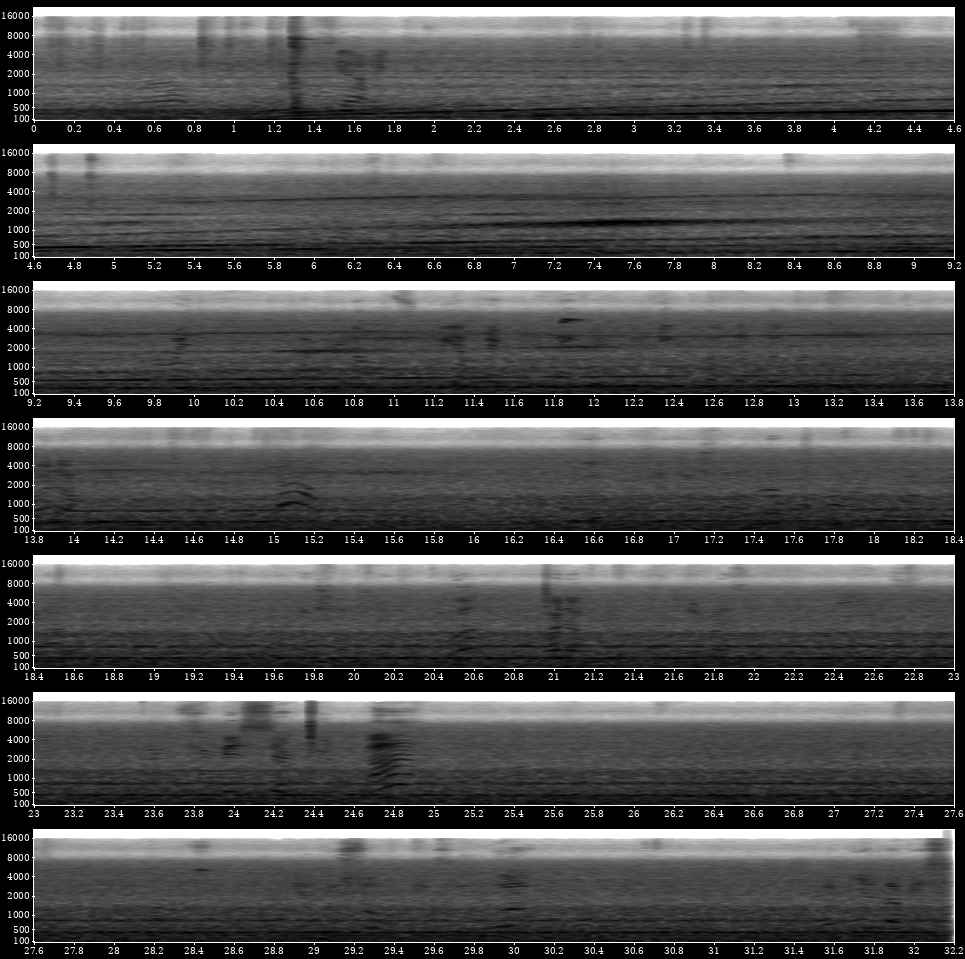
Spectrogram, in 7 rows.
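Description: Siemens/Matra VAL 208 PG rubber-tyred automatic metro pulling away: the traction drive's whine rises in pitch through several tones over about ten seconds as the train accelerates, then holds steady at running speed over a rolling rumble.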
